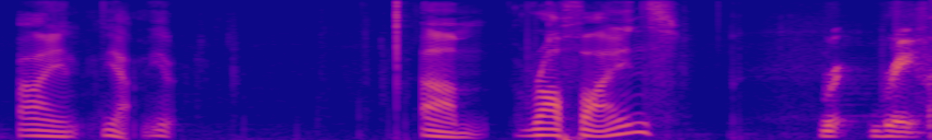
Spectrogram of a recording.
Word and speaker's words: Ralph: yeah um Ralph fines Rafe I think is how it's pronounced Rafe my apologies I honestly don't know for sure yeah I'm terrible celebrities yeah Wikipedia it's Brave which is weird because it's spelled Ralph yeah Rafe finds is like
